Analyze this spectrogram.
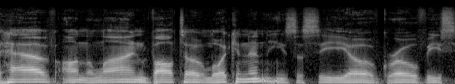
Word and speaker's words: Loikannon: very happy to have on the line Balto Boykin and he's the CEO of grow VC group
